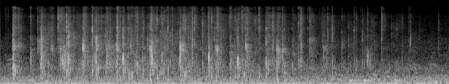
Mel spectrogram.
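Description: People applauding, a steady run of many hand claps.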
